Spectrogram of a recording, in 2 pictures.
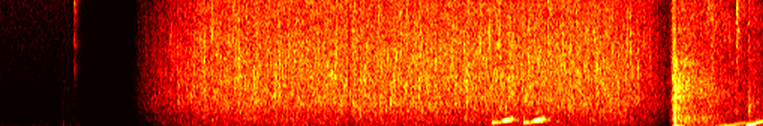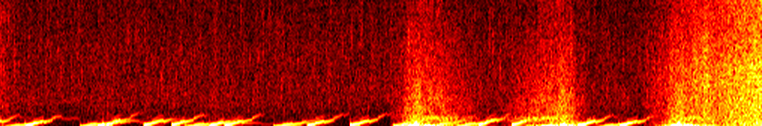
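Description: Logo-animation sound effects. About a second in, a whoosh of noise swells up and holds for about three seconds. Then a sharp hit sets off a quick run of rising bloops, a few a second, with deeper thuds near the end.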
